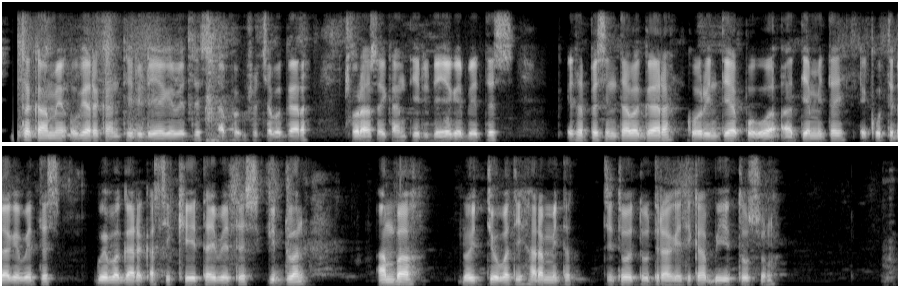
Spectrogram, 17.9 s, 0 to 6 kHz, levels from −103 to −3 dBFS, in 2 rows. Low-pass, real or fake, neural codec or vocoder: 5.4 kHz; real; none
